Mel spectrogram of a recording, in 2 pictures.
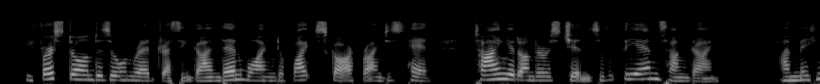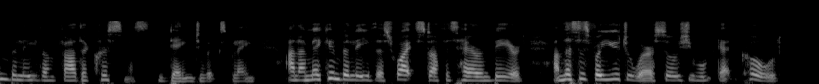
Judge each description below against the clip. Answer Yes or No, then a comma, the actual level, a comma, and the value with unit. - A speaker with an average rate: No, fast, 225 wpm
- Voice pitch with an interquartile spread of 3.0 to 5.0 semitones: Yes, average, 3.7 semitones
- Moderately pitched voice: No, high, 195 Hz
